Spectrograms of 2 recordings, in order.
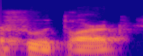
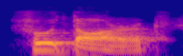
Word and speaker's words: Futhark: a hypothetical language, Proto-Germanic follows the more Germanic pronunciation of the TH, which is halfway between a T and a D, which is why the Germans don't call him Thor, they call him Thor.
